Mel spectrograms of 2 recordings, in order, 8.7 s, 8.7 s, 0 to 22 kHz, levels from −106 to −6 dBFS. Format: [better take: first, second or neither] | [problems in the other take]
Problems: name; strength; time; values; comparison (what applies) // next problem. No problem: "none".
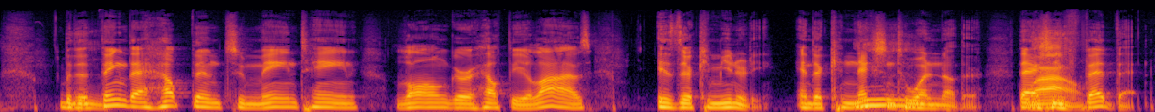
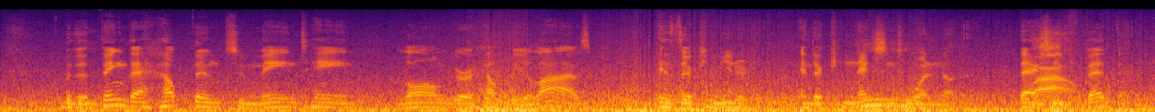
first | wind noise on the microphone; heavy; 7 dB below the speech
